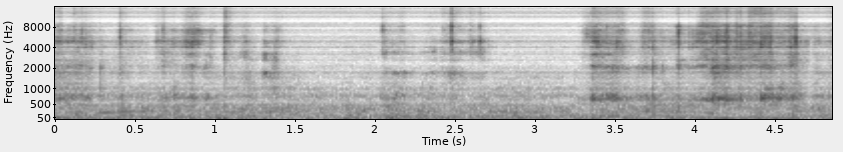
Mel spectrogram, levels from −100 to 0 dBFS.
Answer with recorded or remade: remade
